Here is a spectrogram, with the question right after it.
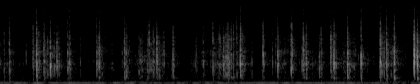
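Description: A small clear hard plastic cube box filled with plastic rhinestone gems is held in both hands, squeezed and shaken, with fingernails tapping and scratching the plastic. A quick, uneven run of crisp clicks, rattles and crinkly scrapes follows, bright and dry with almost no low end and no ring after each tick.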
